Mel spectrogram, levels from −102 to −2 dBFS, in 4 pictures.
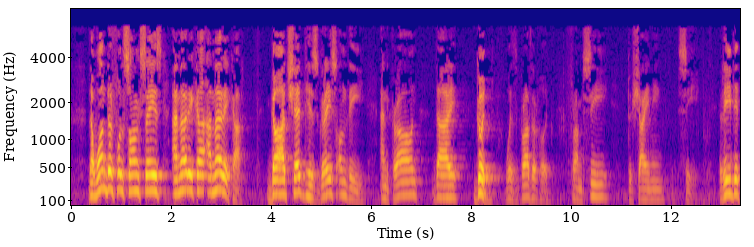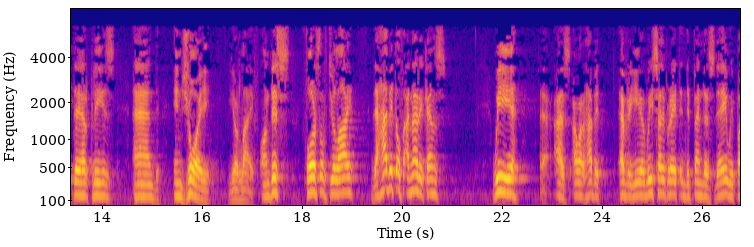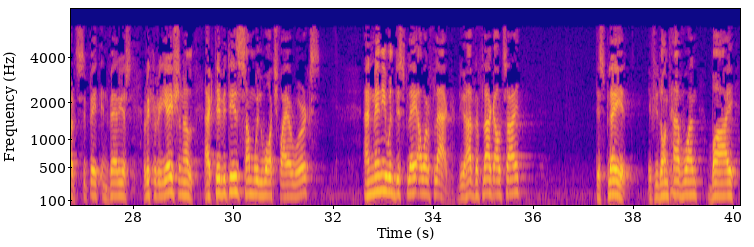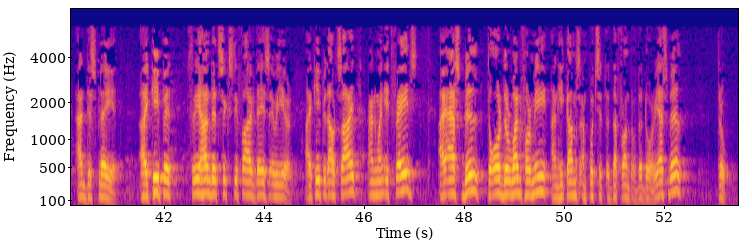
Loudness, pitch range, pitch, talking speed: -18 LUFS, 145-180 Hz, 160 Hz, 135 wpm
